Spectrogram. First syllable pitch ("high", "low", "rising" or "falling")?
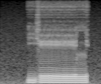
low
